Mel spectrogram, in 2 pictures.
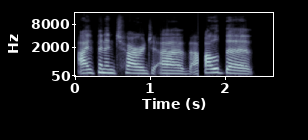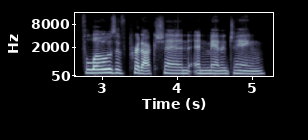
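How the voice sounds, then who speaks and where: A woman's voice: on the low side, steady tone, a little slow, a bit bright, clear, resonant tone, no room sound. A woman speaking as a podcast guest, explaining things in a conversational way. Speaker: podcast guest, head writer and producer.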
